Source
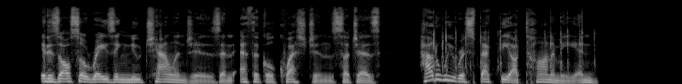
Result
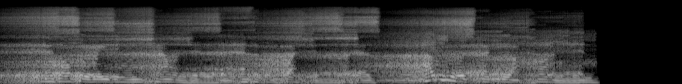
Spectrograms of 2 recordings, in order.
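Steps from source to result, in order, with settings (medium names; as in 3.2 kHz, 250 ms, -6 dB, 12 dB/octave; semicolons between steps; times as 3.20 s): reverse spectral sustain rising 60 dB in 2.02 s; chorus voices 6, 0.94 Hz, delay 14 ms, depth 3 ms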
